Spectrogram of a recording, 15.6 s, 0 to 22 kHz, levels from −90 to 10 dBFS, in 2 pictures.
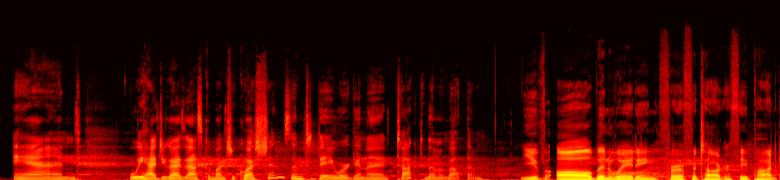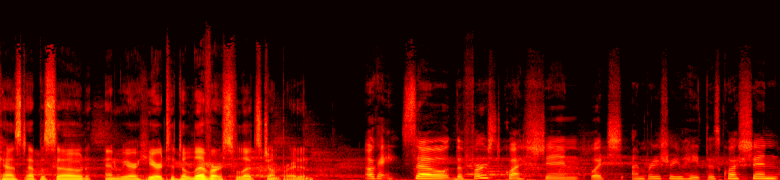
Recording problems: echo of what is said; faint; throughout; 460 ms later, 20 dB below the speech

